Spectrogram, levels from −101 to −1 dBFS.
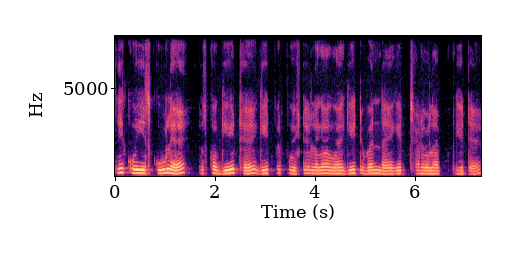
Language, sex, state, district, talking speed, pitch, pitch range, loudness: Hindi, female, Punjab, Pathankot, 170 wpm, 185 Hz, 175-195 Hz, -17 LUFS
